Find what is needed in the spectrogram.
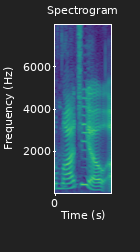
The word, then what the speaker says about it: Selvaggio: Is it Selvaggio? – Selvaggio. – Oh, I did it. – Kind of rhymes with DiMaggio. – DiMaggio, so. Selvaggio.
